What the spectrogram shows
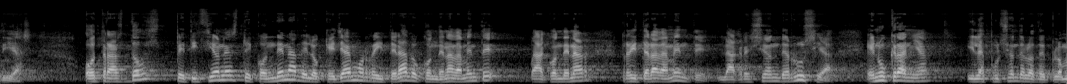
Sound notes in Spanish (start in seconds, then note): none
